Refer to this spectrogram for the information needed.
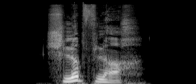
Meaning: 1. bolthole 2. loophole
- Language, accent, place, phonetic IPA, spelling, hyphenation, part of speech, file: German, Germany, Berlin, [ˈʃlʊpfˌlɔχ], Schlupfloch, Schlupf‧loch, noun, De-Schlupfloch.ogg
